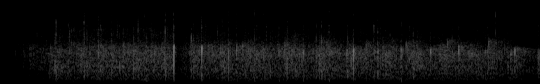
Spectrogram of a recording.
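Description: A crowd at a State of the City address applauds steadily, a dense patter of many hands clapping at moderate volume throughout, with a couple of sharper claps standing out.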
